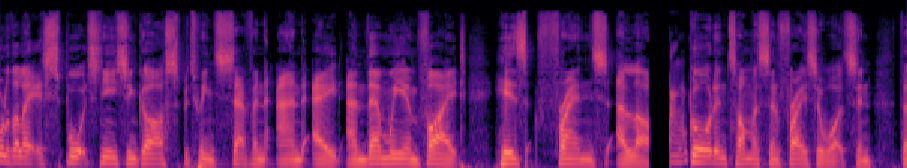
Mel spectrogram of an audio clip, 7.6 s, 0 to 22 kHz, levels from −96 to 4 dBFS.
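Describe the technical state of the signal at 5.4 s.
At 5.4 s the playback stalls: the player most likely ran short of buffered data, or its output thread was held up, so it stopped sending samples for about 0.17 s. The speech cuts off abruptly mid-flow at 5.40 s and the output sits in dead silence until 5.59 s, when the sound picks up again. The gap is long enough to hear as a distinct hiccup in the delivery rather than a click.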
